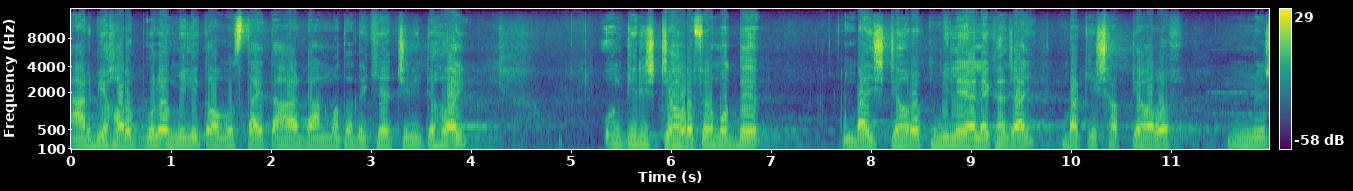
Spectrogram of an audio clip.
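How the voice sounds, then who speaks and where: A man gives a slow, patient lesson, naming Arabic letters one at a time and drawing some out in a chant. His voice sits fairly high but stays flat and even, with a mellow, smooth tone. A long reverb trails after each word. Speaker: Quran reading teacher.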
